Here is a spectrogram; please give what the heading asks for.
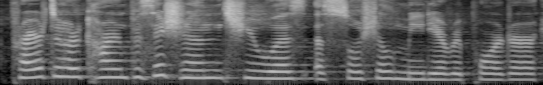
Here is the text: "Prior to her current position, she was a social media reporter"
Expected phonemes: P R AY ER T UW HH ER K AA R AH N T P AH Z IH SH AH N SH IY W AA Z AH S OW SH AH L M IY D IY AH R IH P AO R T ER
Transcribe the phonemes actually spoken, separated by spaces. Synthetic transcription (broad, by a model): P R AY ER T UW HH ER K AA R AH N T P AH Z IH SH AH N SH IY W AA Z AH S OW SH AH L M IY D IY AH R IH P AO R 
